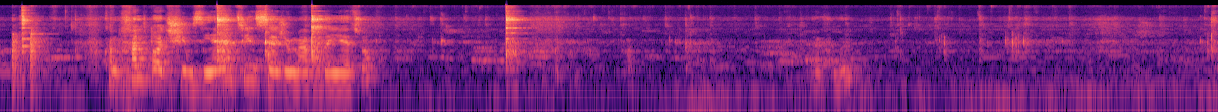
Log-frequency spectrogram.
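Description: A spoon stirs a thick salad in a glass bowl, clinking against the glass now and then.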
